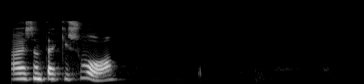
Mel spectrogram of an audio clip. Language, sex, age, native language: Icelandic, female, 40-49, Icelandic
